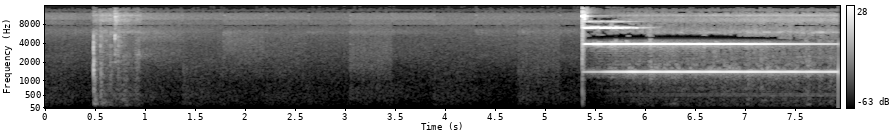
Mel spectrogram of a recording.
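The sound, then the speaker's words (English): After a faint brief tap and several seconds of silence, a bell is struck once, loudly, to close a Zen practice session, its bright sustained tone ringing on and slowly fading. “Do I use a bell?”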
